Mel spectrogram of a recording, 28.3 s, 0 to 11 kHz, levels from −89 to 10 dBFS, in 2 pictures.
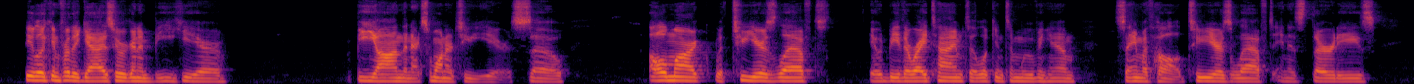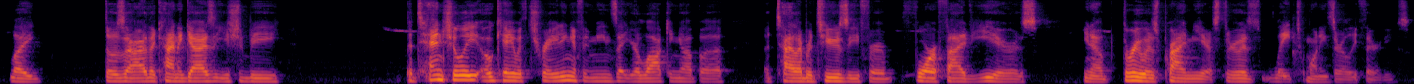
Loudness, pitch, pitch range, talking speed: -27 LUFS, 130 Hz, 120-140 Hz, 185 wpm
